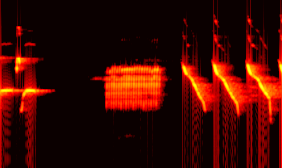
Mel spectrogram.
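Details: Crested Gloster canary: a couple of short whistled notes, a pause, a dense buzzy trill, then three or four sharp descending slurs in steady succession.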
